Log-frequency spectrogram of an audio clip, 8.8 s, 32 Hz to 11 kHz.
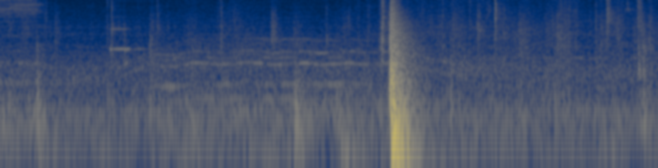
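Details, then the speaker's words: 2013 Lexus RX350 with 156,000 miles, after the power liftgate motor actuator was replaced (before, it gave a long beep and no movement): a steady motor hum, then the gate latches with a solid thunk. Normal operation. "sweet that works and that is how you change the motor on your car"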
